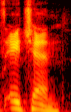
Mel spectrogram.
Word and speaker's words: Etienne: How is it pronounced now? H N.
